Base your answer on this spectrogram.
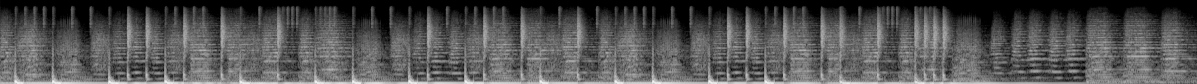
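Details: Loud drum-driven music with a heavy bass beat plays throughout, thinning out near the end.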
